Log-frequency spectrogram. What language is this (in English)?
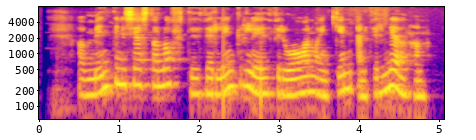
Icelandic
